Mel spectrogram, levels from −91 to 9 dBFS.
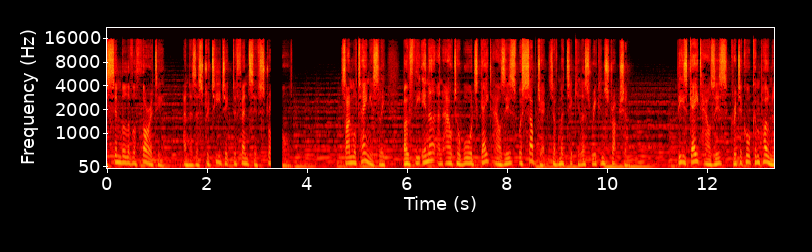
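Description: A digital broadcast dropout hits at 3.26 s: the audio fades out over about 20 ms and stays silent until 3.52 s, when it resumes further along in the programme. The receiver stopped getting frames it could decode, through signal loss or failed checksums, and muted rather than play corrupt data. About 224 ms of material is missing, which fits roughly seven lost frames, and it is gone for good rather than delayed.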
